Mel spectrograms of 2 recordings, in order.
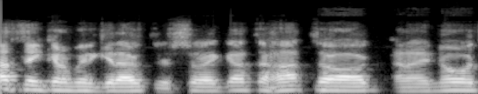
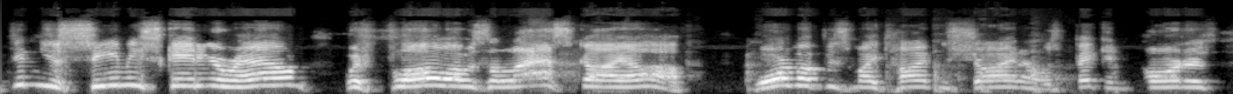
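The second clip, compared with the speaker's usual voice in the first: high, louder incredulous boast; acted-out indignation, pitched way up; incredulous protest; 11 semitones higher, 3 dB louder than usual. Player telling teammate warm-up is his time to shine, incredulous protest.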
